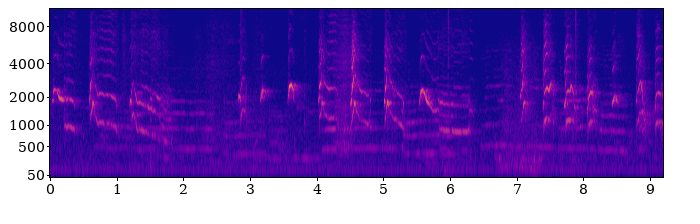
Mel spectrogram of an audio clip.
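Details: A litter of five blenheim Cavalier King Charles Spaniel puppies at play in a home puppy pen; long high whines sliding downward, interrupted by short squeaky yips in quick, uneven bursts, with a faint steady hum underneath.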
